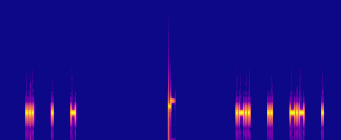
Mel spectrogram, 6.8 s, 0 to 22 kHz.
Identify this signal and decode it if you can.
Morse code, heard as a keyed tone, about 40 wpm, spaced as for 19 wpm, 690 Hz. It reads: SET LIKE
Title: 4x Character Spacing - Top 500 Words - 40wpm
